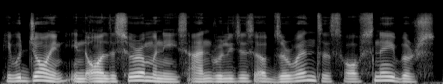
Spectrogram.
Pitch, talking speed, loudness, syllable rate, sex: 145 Hz, 175 wpm, -17 LUFS, 5.2 syllables/s, male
